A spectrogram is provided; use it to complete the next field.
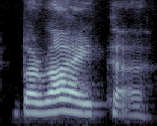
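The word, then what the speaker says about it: Baraita: There is a ruling which is taught in I still don't know how to pronounce that word. Baratta. Bara. Yeah. Bara. It's it's Barita.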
